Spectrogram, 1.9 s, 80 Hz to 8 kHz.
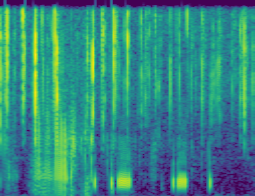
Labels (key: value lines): label: biophony, knock croak
recorder: SoundTrap 300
